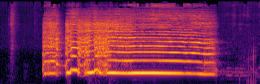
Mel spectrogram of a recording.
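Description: A Sussex rooster gives one full crow: a few choppy opening syllables, then a long, loud, brassy note held steady for nearly two seconds.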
